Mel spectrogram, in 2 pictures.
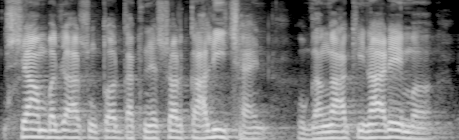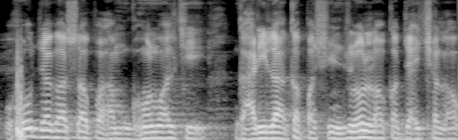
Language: Maithili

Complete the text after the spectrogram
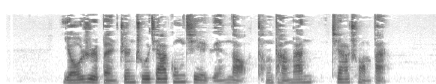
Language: Chinese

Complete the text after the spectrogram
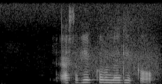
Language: Marathi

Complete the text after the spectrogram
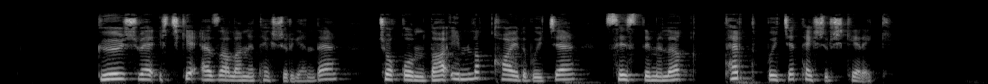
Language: Uyghur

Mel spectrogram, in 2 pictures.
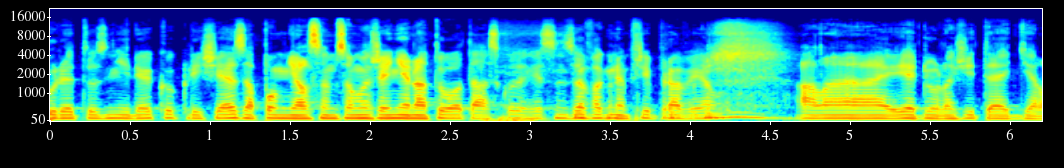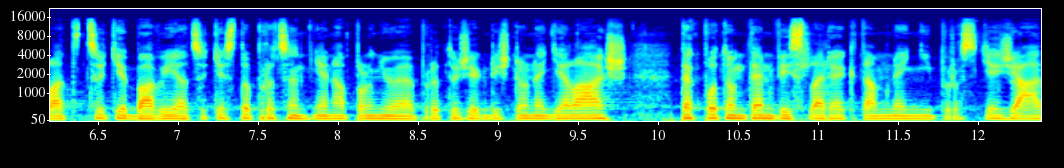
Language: Czech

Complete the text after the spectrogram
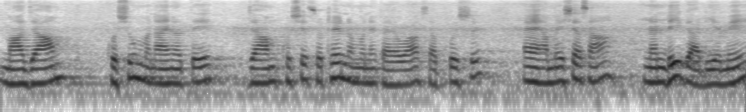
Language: Sindhi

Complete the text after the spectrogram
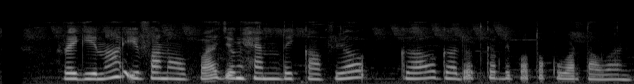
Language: Sundanese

